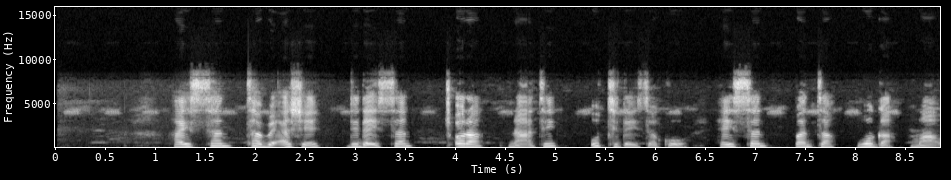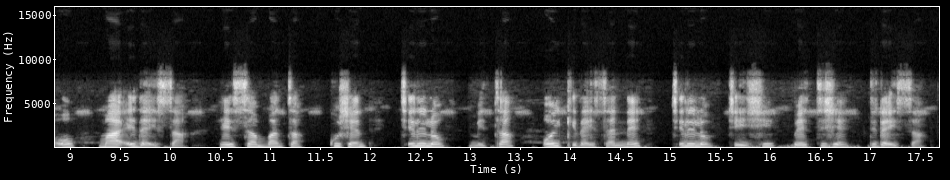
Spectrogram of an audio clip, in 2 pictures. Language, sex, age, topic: Gamo, male, 25-35, government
